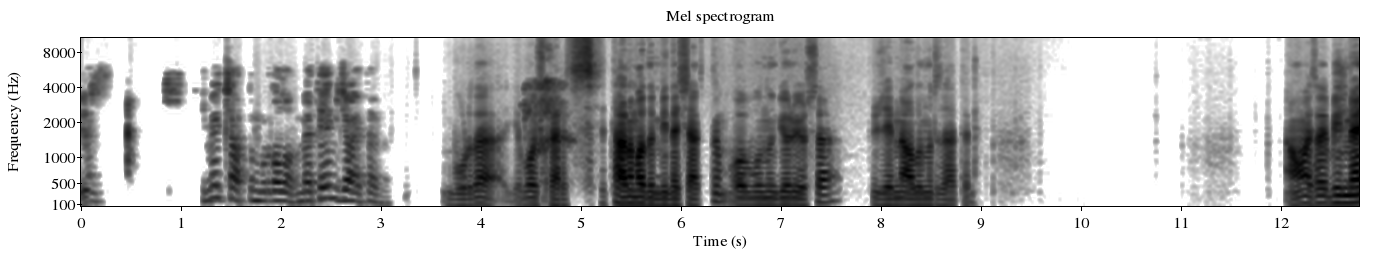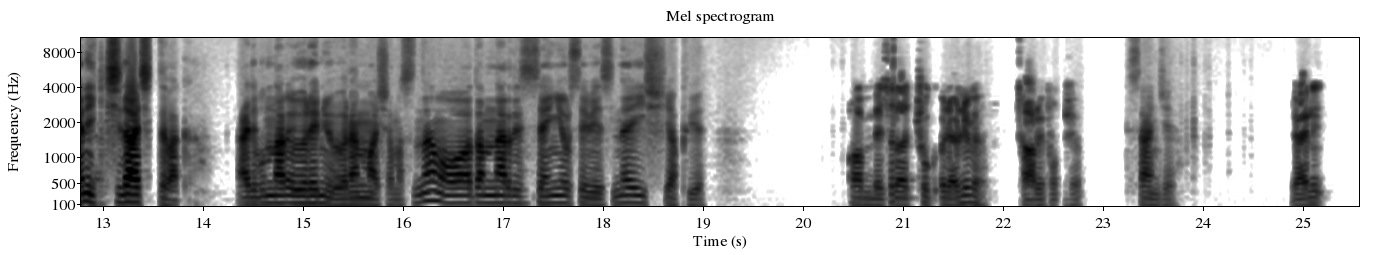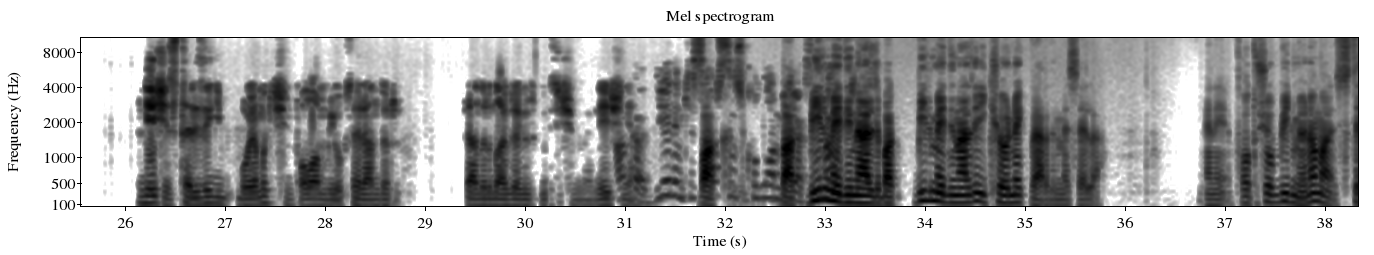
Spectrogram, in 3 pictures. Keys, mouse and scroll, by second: 1.5 w, 9.1 ;, 11.1 middle click, 11.6-12.0 scroll down 3, 11.7 alt+z, 12.0-13.7 middle drag, 13.7 scroll up 1, 13.9 4, 14.5-15.8 alt+drag, 15.8 ;, 16.1-17.5 middle drag, 17.5 3, 19.1-20.3 middle drag, 20.3 ctrl+r, 21.3-22.4 middle drag, 22.4 click, 22.9 middle click, 23.9 a, 24.7-25.9 middle drag, 25.9 2, 26.7-27.8 middle drag, 27.8 alt+click, 28.5 middle click, 29.1-29.5 scroll up 2, 30.3 alt+shift+click, 31.3 alt+shift+click, 32.6-34.9 middle drag, 35.0 scroll down 2, 35.2-37.6 middle drag, 37.6-38.0 scroll up 2.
